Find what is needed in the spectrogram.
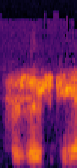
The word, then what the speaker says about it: Krzyzewski: Now, this will just show you about this is how it's spelled, S-C-Z-Y-M-A-N-S-K-Y, but it's pronounced Szymanski. And, like Mike Krzyzewski is not spelled anything like you think. – Krzyzewski, yeah.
